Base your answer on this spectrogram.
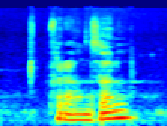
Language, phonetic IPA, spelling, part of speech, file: Polish, [ˈfrɛ̃nd͡zɛl], frędzel, noun, LL-Q809 (pol)-frędzel.wav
